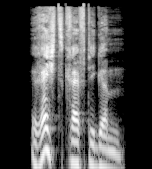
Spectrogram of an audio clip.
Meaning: strong dative masculine/neuter singular of rechtskräftig
- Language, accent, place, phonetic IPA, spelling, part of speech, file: German, Germany, Berlin, [ˈʁɛçt͡sˌkʁɛftɪɡəm], rechtskräftigem, adjective, De-rechtskräftigem.ogg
